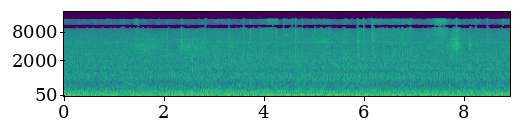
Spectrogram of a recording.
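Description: Steady low rumble of an Amtrak passenger train car running along the track.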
